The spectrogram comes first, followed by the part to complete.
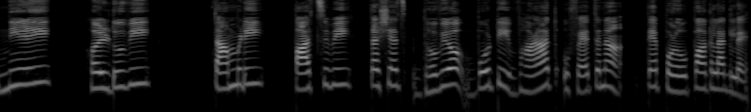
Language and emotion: Goan Konkani, neutral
